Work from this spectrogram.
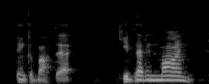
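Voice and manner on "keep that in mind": voice cracking and breaking, pitched up. Mid-explanation, the speaker keeps talking with his voice cracking. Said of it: "my voice is cracking".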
